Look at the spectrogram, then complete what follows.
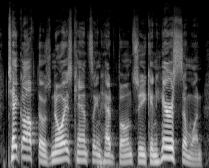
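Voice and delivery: ordinary delivery

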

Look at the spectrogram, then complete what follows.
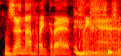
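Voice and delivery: slow, mock French accent; a touch of French accent, slowed down. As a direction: croon it like a French chanson singer. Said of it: "He said it with a French accent".

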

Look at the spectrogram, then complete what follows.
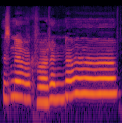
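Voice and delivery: high, slow, lips held still; ventriloquist dummy voice. Pretend. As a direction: sing it as the dummy, jaw tight. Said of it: "Can you sing perfect as Danny O'Day?".

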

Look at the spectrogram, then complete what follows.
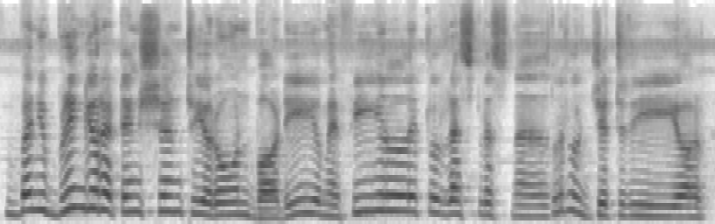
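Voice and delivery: unhurried meditation guide with long pauses; guided meditation. Acted. Teacher guiding listeners through body, breath and mind, guided meditation. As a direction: lead them gently inward, leaving space after each phrase.

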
